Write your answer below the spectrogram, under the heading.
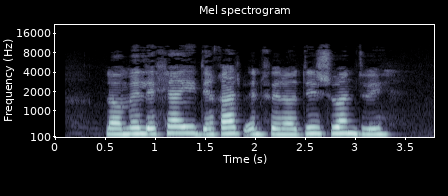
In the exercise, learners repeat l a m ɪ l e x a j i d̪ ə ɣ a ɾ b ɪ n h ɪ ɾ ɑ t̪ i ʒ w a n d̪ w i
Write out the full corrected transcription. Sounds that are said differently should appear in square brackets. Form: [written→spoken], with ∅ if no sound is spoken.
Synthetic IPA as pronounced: l [a→ɑ] m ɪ l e x a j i d̪ ə ɣ a ɾ b ɪ n [h→f] ɪ ɾ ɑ [t̪→d̪] i ʒ w a n d̪ w i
